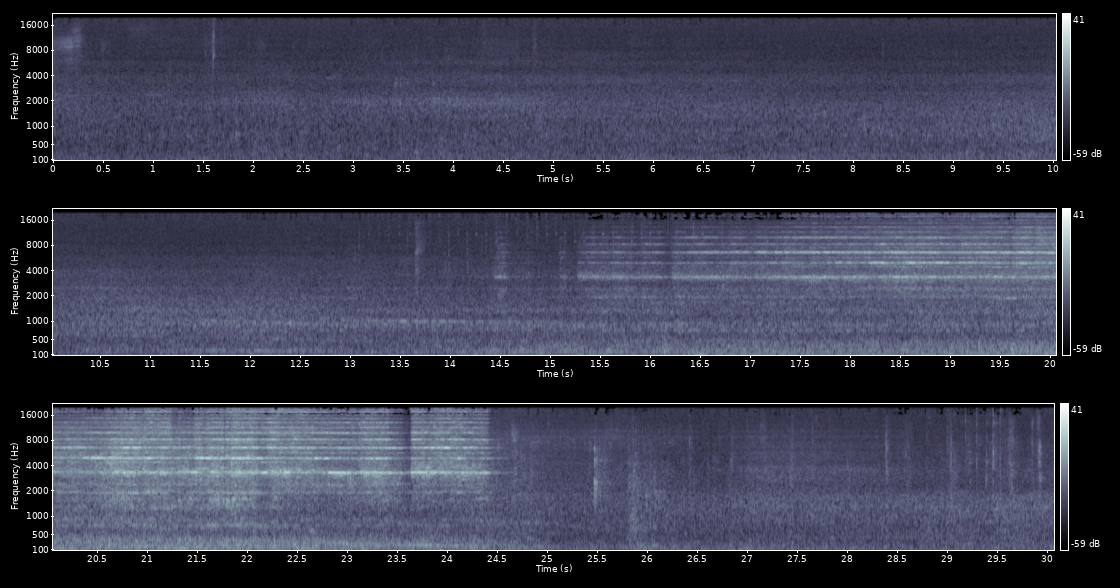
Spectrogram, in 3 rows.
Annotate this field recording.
Menschen, Autos, Straßenbahnendhaltestelle, etc. Aufgenommen am 12.2.2018 am späten Nachmittag. Aufnahme bei einem Soundwalk im Rahmen eines Workshops zu Klangökologie. Mit Beeke, Greta und Selma. ZoomH4n + RødeNT5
